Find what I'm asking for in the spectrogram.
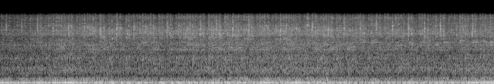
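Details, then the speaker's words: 1974 Datsun 260Z after temporary exhaust-leak plugging, timing set and carbs tuned, extra fuel added: idle still lopes unevenly, about three pulses a second under a hiss, like a hot cam; owner will verify by checking valves. "it's got the carburetors tuned [Music] um was idling pretty slopey like it's got a cam stupid I added some fuel to try and smooth it out but still sounds like it's coming"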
